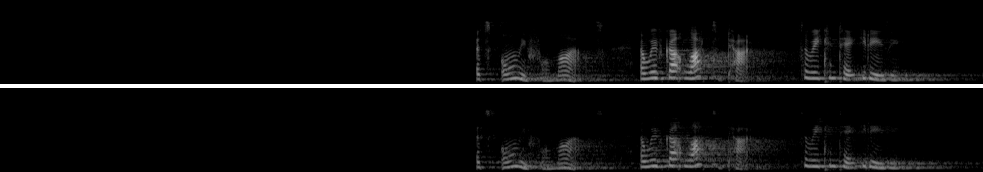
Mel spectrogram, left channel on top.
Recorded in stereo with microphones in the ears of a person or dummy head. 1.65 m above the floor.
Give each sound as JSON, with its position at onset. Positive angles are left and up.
{"t": 4.8, "sound": "a woman speaking", "side_deg": 45, "distance_m": 1.1}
